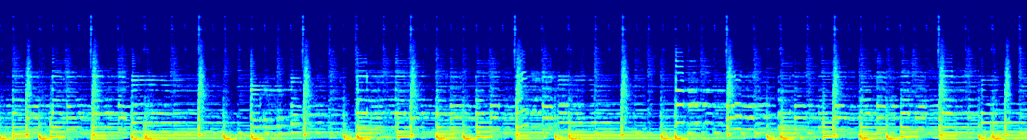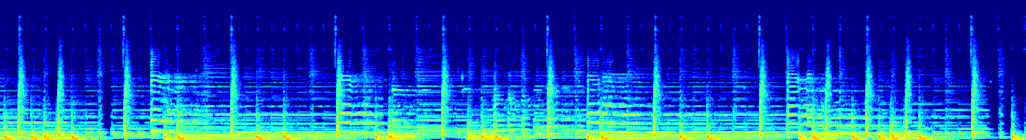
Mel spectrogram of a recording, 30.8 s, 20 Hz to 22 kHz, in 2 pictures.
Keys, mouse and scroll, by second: 1.4-3.7 drag, 3.8 space, 5.6 click, 7.8 space, 9.9 click, 13.4 click, 14.8 right click, 15.3 click, 17.4 ctrl+a, 18.9 shift+o, 19.1 shift+r, 20.3-22.8 typing, 23.0 ctrl+space, 23.8 shift+click, 23.9-24.8 typing, 24.8 click, 26.9-28.7 shift+drag, 29.6-30.5 typing, 30.6 ctrl+g.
